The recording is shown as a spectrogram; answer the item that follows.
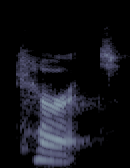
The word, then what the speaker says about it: carrot: So at the end of that word, you just hear the schwa, right? We don't say carrot, we say carrot. And that's because carrot only has 1 stress on the first syllable, whereas robot has the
